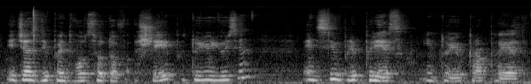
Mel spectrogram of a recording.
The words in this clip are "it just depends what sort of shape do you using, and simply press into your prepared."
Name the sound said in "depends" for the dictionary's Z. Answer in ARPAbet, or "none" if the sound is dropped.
none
